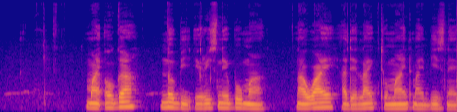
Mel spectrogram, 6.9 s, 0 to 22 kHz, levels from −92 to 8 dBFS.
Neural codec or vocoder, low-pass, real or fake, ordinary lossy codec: none; 19.8 kHz; real; none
